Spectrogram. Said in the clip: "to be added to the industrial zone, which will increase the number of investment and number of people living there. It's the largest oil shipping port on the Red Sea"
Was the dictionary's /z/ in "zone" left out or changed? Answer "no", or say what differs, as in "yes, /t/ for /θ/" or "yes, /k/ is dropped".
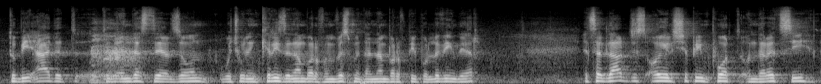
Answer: no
